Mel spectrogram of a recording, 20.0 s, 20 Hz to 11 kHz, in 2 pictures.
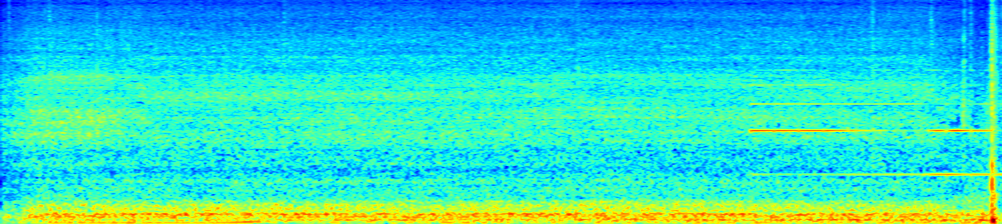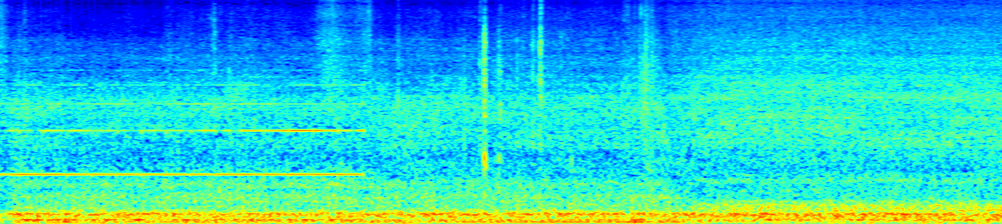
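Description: Steady low engine and road noise heard inside the cabin of a 2002 Ford Thunderbird as it drives at low speed, its 3.9-litre V8 at light load. A faint steady whistling tone sounds for several seconds in the middle, and a single sharp knock comes about ten seconds in.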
